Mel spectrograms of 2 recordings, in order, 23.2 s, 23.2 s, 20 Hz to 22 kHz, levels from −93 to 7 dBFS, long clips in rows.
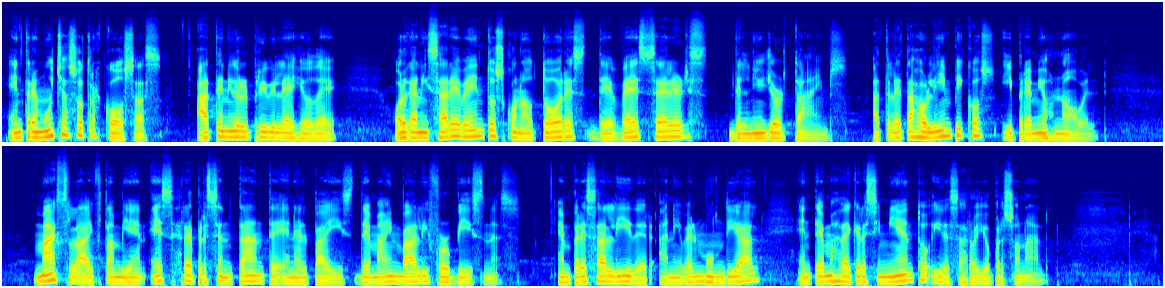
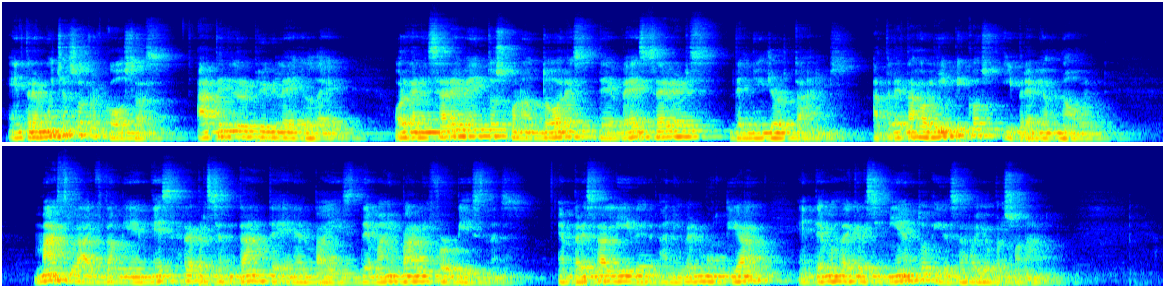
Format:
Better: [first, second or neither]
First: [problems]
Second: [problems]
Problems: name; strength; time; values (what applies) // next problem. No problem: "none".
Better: first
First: none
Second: room echo; noticeable; dies away in 0.6 s // off-mic speech; far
